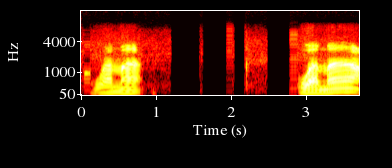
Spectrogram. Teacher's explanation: dibaca panjang dua harakat dan makhrajnya ini keluar dari aljauf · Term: mad thobi'i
